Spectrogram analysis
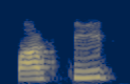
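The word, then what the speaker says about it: apartheid: okay and this color discrimination was called the pared system so this term pared this a is a little silent pass this syllable ped okay is a special term of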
